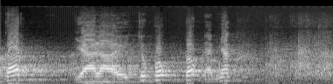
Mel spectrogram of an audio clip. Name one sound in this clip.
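An elderly man speaks loudly into a microphone over loudspeakers.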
